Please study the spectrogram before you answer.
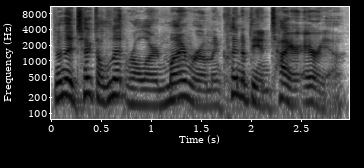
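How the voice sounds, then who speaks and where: A man voicing an earnest high school boy in a mystery game, explaining a case in a deliberate, dramatic way. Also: animated, natural voice. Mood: grave, determined. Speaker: amateur voice actor in a game playthrough.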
